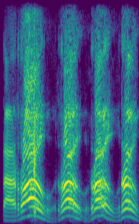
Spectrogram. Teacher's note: Enggak ada yang panjang, itu huruf lin. Kayak huruf diptong.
